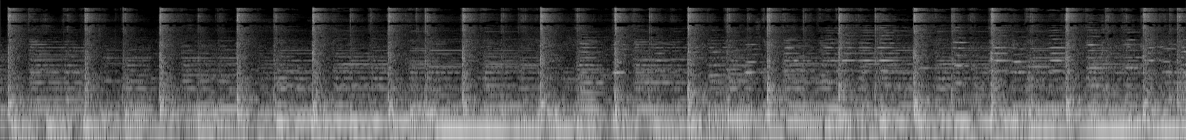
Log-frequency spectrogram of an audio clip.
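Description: Live band playing an instrumental passage: a violin carrying the melody over electric guitar, keyboard and bass guitar, with a steady beat on a cajón.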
